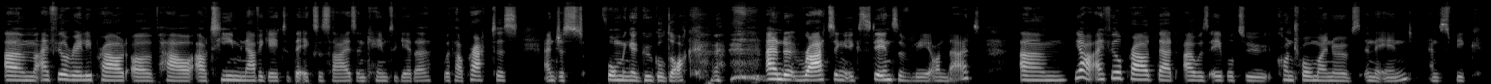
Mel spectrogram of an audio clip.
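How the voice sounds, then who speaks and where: A woman's voice: mid-range voice, moderate pace, sharp tone, dry recording, clean studio sound. Upbeat young woman. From South Africa. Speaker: graduate student. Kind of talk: student testimonial.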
